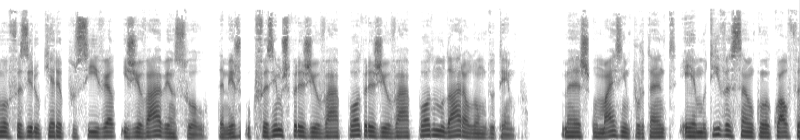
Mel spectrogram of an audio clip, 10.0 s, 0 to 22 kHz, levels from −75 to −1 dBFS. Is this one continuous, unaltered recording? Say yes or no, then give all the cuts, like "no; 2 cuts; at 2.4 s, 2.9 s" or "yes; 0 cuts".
no; 4 cuts; at 2.7 s, 3.0 s, 4.5 s, 6.8 s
